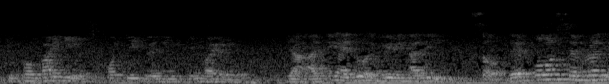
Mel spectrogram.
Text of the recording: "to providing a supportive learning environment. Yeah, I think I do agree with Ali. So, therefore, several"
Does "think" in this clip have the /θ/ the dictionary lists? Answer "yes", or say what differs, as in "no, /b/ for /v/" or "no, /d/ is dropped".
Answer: no, /t/ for /θ/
